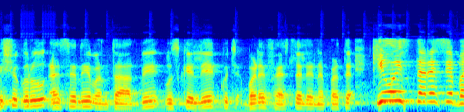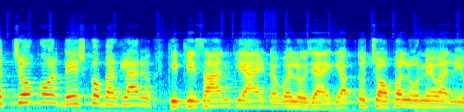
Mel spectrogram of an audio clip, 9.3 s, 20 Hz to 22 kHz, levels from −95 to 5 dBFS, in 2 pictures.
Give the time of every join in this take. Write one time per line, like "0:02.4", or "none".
0:03.6
0:06.2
